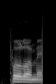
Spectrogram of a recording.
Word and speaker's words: Pulumi: But if you heard it for the first time, then Pulumi is now the Finnish way of saying it.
